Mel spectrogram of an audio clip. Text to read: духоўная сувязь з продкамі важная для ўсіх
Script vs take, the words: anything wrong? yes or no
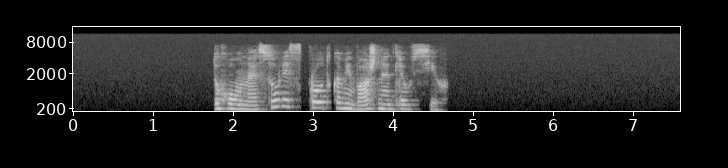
no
